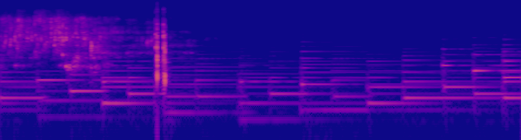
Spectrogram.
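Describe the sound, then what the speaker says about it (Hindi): Milk pours into a pan for a chocolate custard dessert, a short splashing gush at the start that quickly gives way to gentle background music. "पैन में डालेंगे दूध"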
